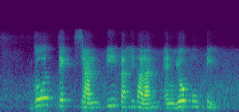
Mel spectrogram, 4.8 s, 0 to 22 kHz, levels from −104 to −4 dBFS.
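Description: From the start, the whole clip carries AMR wideband (HD Voice) codec damage. The speech sounds rough and raspy, with nothing above 7.1 kHz. The damage is heavy, which points to the lowest mode, around 6.6 kbit/s. The vocal tract model cannot track the speech closely at that rate.

At 1.64 s there is a brief gap of about 20 ms. From there to the end, the sound turns dull and boxy, and nothing remains above 3.8 kHz. The level shifts by about 5 dB. A new background noise sits roughly 30 dB below the speech. The likely cause is an input switched to a poorer device, such as a headset's call profile, with a narrower band and its own noise.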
